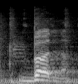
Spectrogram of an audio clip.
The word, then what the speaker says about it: bonne: A única diferença é do masculino para o feminino, que a gente muda a pronúncia. Bon, bonne, d'accord?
